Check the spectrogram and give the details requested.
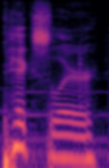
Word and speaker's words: Pixlr: to pay for but i use something called pixlr uh it's spelt pixlr and you just look it up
